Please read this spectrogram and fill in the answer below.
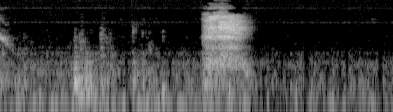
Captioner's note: whispers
